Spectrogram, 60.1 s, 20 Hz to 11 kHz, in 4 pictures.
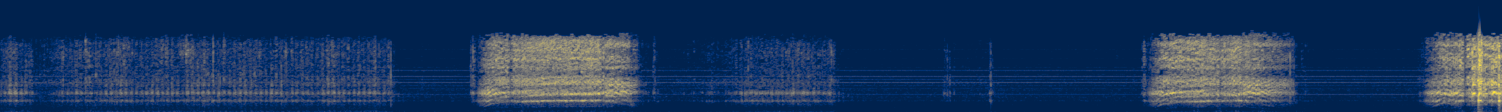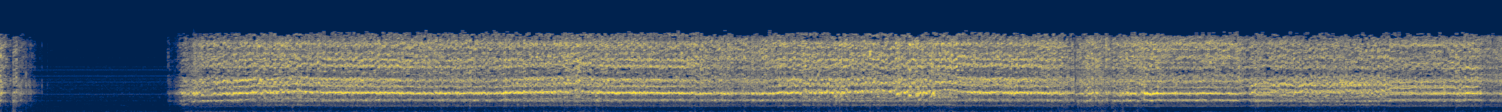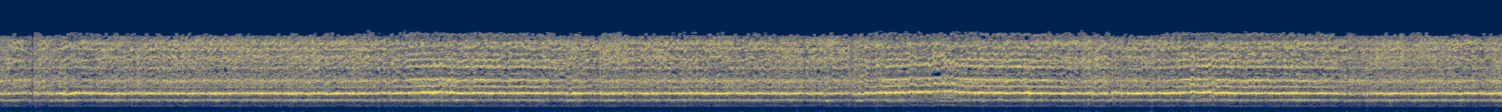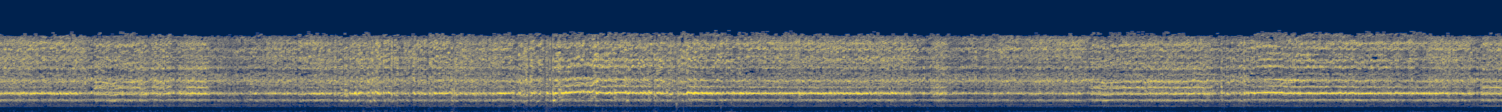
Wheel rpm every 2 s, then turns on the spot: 10, 20, 60, 30, 10, 10, 50, 30, 60, 160, 160, 160, 160, 160, 160, 160, 160, 160, 160, 160, 160, 160, 160, 160, 160, 160, 160, 160, 160, 160.
0-4 6-10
